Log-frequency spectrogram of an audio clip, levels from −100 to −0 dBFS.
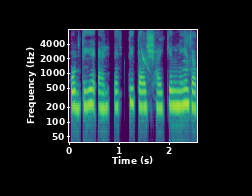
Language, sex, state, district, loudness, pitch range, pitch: Bengali, female, West Bengal, Malda, -23 LUFS, 210-225 Hz, 215 Hz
